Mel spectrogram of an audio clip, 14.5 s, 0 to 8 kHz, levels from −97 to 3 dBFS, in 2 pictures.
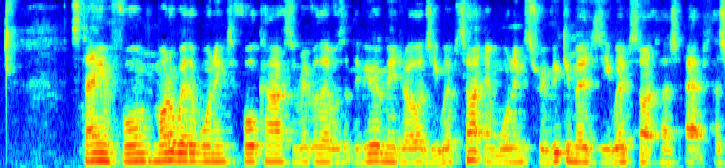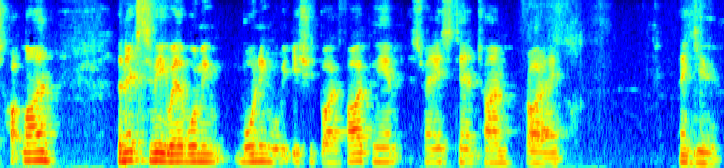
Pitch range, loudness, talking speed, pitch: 120-140 Hz, -20 LUFS, 165 wpm, 130 Hz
